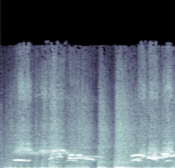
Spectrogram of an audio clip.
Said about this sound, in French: Bon, arrêtez. C'est épouvantable. Alors resifflez alors, c'est meilleur.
